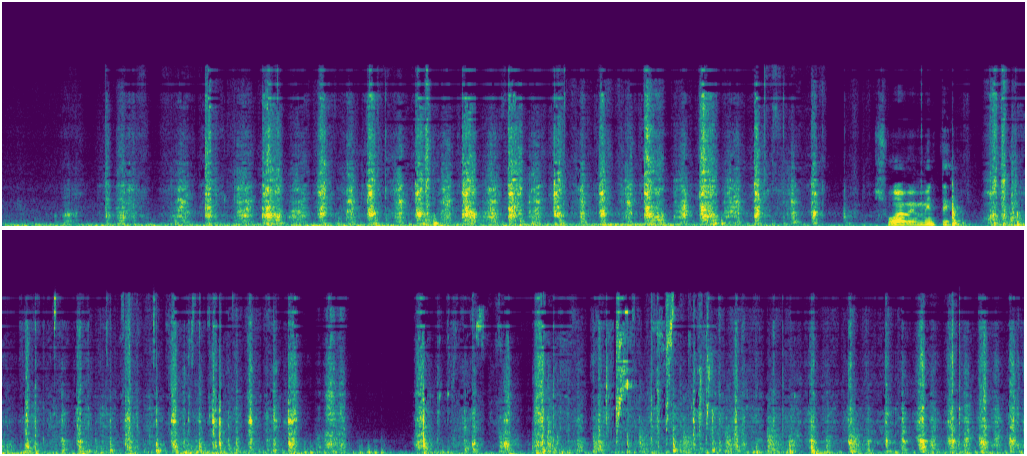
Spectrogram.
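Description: A hand plane shaves wood in quick, rasping strokes.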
